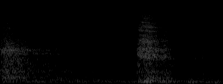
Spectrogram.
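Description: Two faint breaths from a close-miked voice between whispered and hummed vocal lines: a soft one at the start that fades out, and a louder, short one about one and a half seconds in.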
